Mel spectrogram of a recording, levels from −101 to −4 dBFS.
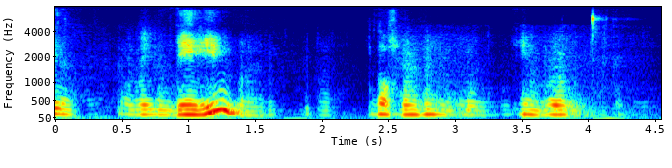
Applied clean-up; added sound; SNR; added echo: neural mask model DeepFilterNet 3.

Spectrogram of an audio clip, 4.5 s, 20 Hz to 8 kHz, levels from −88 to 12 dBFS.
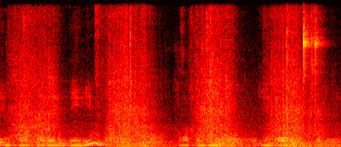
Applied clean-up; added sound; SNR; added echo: none; Sliding door; -1 dB; reverberation time 0.7 s.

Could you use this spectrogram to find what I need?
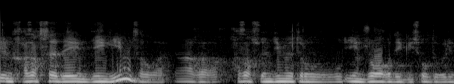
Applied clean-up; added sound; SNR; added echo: none; none; none; none.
